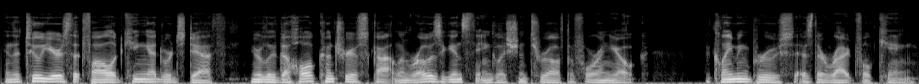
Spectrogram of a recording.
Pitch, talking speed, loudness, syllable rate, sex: 105 Hz, 200 wpm, -16 LUFS, 5.4 syllables/s, male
